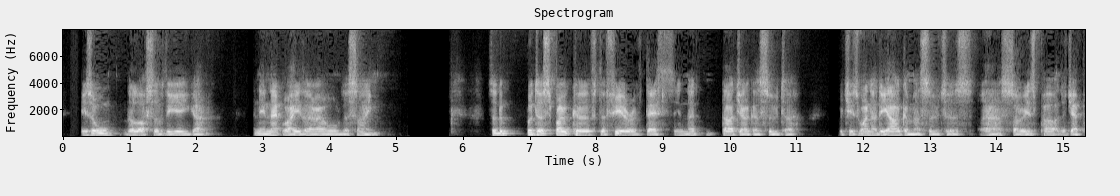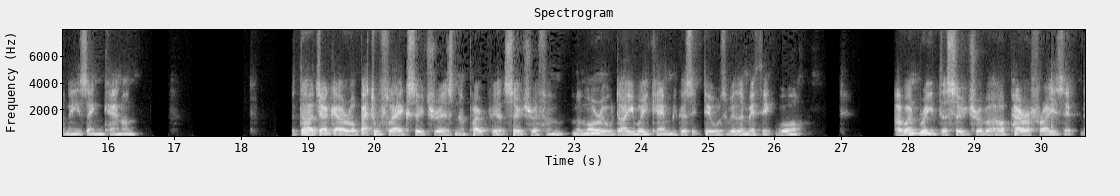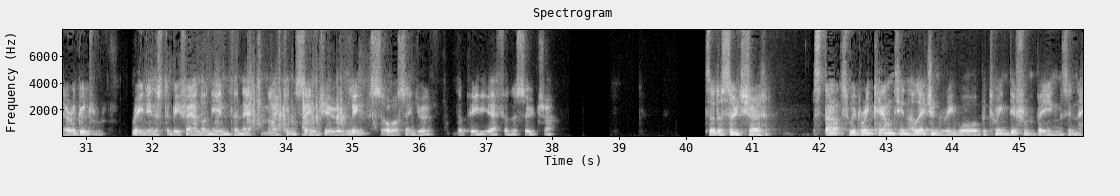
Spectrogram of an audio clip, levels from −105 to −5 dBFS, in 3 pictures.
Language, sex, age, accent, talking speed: English, male, 50-69, British, 145 wpm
